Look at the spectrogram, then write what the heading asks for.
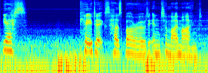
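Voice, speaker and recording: An actress playing a composed, cunning inquisitor in a video game, speaking deliberately and haltingly. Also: female voice, lowish voice, loud music behind the voice. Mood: calm, strained. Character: composed, cunning woman inquisitor held as a traitor. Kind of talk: video game cinematic acting.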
